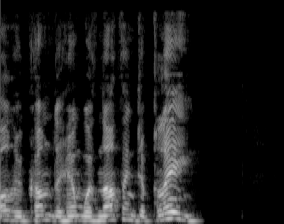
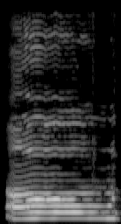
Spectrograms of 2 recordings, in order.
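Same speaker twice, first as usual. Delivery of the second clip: ordinary talk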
